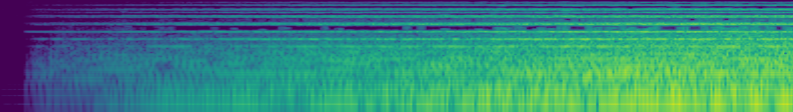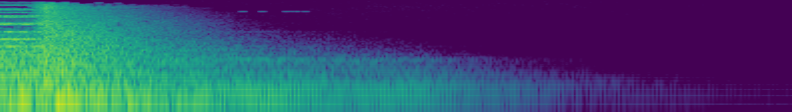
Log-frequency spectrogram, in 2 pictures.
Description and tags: Orchestral suspense cluster using various instruments in a crescendo fashion.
